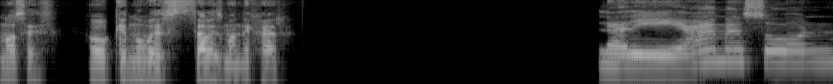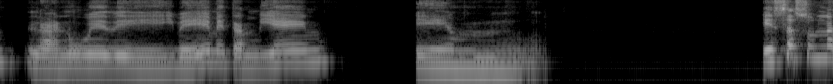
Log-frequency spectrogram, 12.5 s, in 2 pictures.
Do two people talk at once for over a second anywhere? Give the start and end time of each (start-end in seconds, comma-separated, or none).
none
